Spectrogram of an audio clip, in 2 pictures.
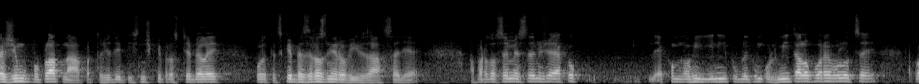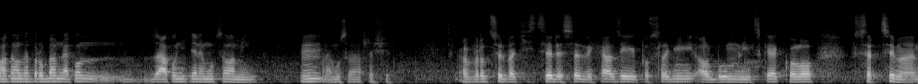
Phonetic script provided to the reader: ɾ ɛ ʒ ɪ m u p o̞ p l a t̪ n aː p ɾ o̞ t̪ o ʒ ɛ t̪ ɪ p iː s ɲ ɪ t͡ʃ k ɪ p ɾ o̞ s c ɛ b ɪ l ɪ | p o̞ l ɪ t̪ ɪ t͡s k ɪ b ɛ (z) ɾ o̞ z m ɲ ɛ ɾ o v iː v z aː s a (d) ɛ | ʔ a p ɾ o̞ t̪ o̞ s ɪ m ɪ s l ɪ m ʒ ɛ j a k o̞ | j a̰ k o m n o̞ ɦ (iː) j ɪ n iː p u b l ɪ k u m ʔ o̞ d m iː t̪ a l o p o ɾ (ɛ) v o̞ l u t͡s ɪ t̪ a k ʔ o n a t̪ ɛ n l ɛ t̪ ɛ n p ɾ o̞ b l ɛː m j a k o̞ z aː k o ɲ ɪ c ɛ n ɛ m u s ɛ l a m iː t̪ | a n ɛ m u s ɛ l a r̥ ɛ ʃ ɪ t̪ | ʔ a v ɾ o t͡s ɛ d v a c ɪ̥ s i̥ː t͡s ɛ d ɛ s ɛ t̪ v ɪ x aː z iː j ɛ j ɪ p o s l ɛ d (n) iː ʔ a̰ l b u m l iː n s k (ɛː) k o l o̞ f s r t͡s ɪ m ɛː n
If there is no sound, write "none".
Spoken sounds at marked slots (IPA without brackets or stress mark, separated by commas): z, ɟ, iː, ɛ, ɲ, ɛː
